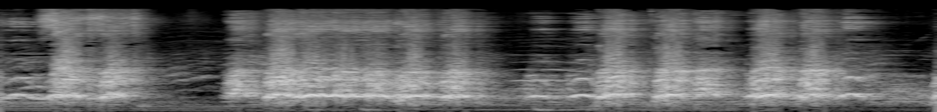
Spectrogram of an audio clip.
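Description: Kitten meowing loudly over and over, in short pitched calls about three a second, with a brief pause about a second in.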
